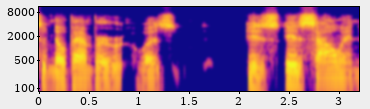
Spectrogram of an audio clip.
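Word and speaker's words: Samhain: butcher it a little bit and call called salween or Sal when but yeah in in in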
